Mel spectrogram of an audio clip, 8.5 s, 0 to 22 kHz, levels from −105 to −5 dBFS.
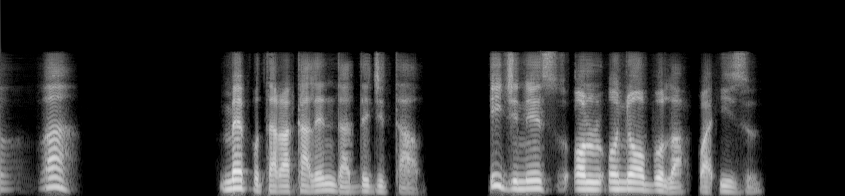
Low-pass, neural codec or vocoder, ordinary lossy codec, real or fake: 7.2 kHz; codec, 16 kHz, about 1 kbps, DyCAST, with the encoder's durations; AAC, 48 kbps; fake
